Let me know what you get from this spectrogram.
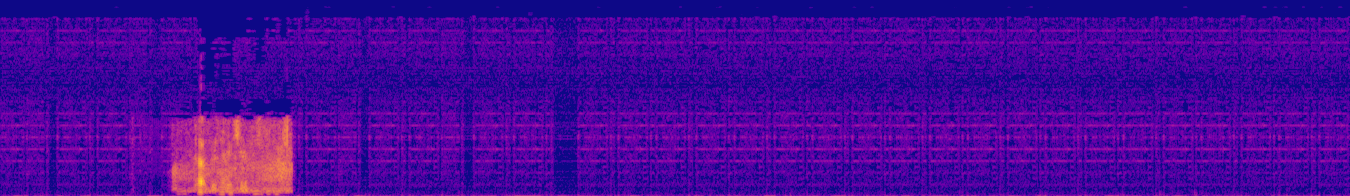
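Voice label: Mesa police department, scanner audio trunk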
